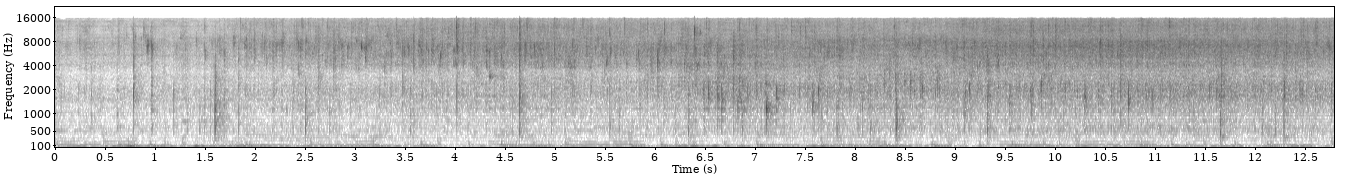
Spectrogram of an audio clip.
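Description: Clumps of cockle meat coated in a spiced egg and gram-flour batter deep-frying in hot oil in a pan. A steady sizzle full of small crackles, getting louder about halfway through.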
